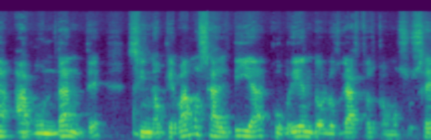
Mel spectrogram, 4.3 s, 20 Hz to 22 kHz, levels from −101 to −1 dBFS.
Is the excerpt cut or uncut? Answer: cut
